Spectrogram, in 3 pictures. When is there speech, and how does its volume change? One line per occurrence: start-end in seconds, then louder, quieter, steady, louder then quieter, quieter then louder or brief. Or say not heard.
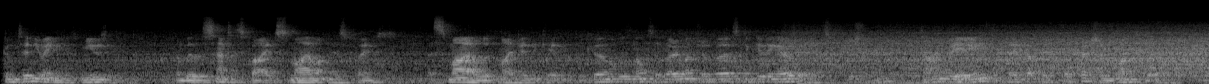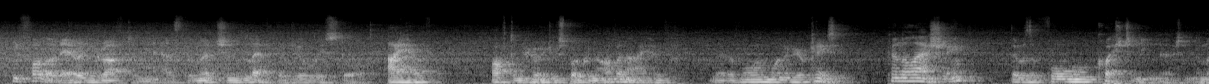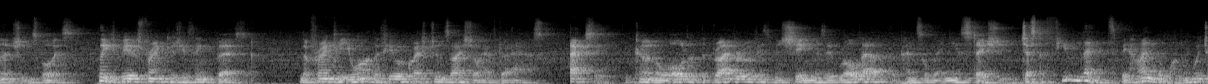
0.0-16.4 louder
17.0-36.2 steady.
